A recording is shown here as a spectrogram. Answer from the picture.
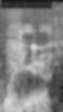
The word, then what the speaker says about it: Godzilla: And now there's a huge Godzilla or Godzilla or however you're supposed to pronounce it. – Godzilla. – Yeah, hit that one.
